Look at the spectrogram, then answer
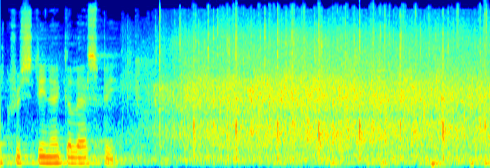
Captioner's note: audience applauding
